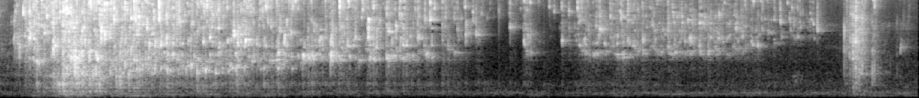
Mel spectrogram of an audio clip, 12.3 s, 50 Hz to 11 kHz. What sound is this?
20080103.wring.out
a soaked piece of clothing is squeezed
